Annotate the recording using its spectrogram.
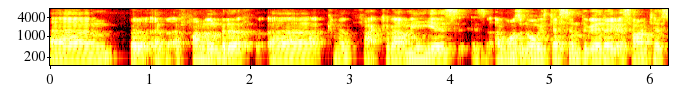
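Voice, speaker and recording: This man speaks with a British accent. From United Kingdom. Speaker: data science team lead. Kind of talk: presentation. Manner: halting, many fillers and repetitions.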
